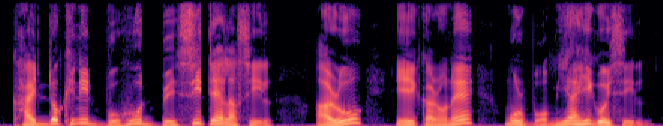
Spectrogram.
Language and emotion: Assamese, disgusted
